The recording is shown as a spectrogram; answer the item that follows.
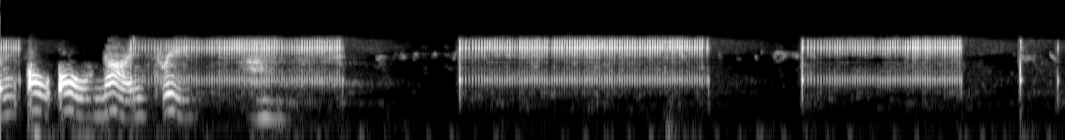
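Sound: telephone line ringing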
